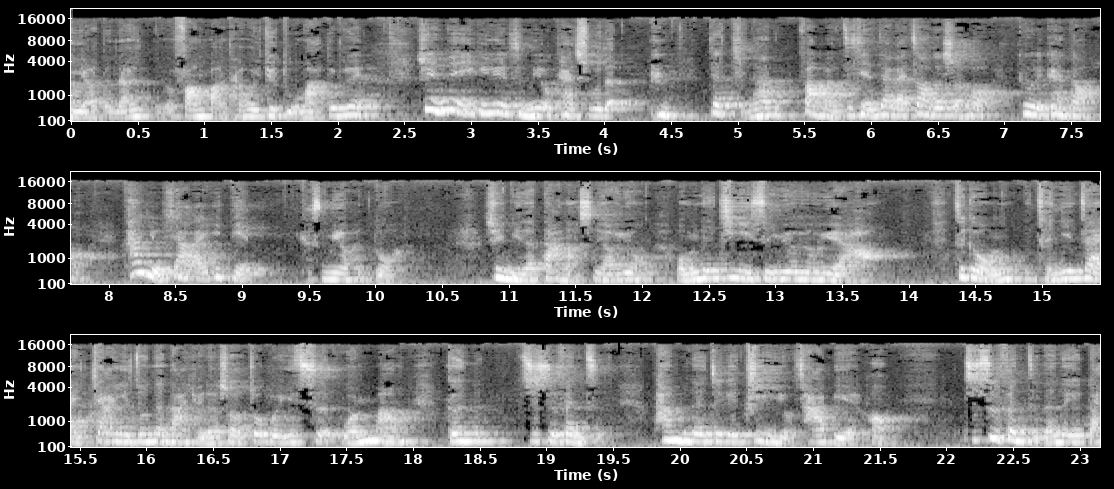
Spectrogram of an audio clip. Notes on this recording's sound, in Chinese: 專題講座現場錄音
